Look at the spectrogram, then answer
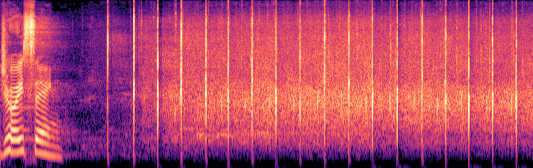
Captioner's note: audience clapping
